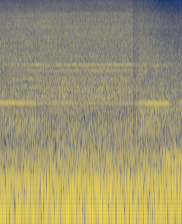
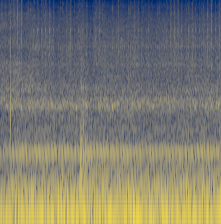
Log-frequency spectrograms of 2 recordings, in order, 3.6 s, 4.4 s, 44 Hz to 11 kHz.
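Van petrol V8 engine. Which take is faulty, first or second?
second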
